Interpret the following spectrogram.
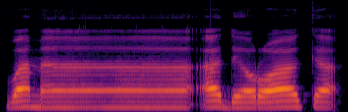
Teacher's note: ہم میم کے الف مدہ کو 4 حرکات کے برابر کھینچ کر پڑھیں گے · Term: مد منفصل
